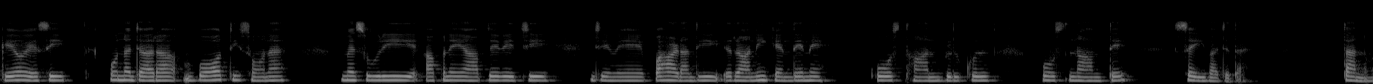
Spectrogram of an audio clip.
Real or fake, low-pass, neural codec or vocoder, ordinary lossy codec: real; none; none; none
